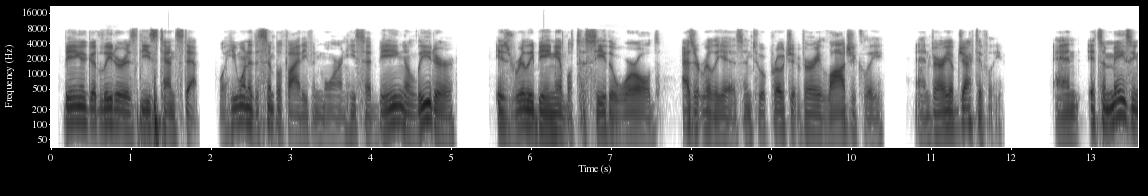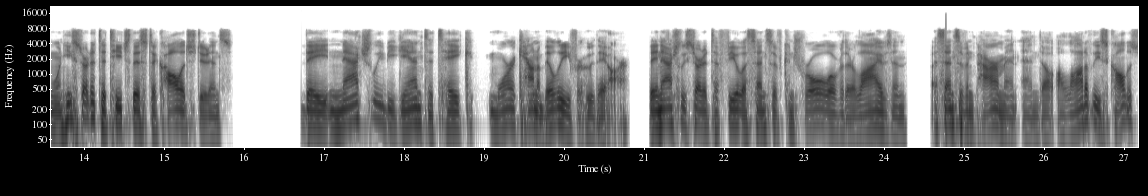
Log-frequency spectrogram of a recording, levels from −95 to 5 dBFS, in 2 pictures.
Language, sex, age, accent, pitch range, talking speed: English, male, 20-39, American, 80-100 Hz, 200 wpm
